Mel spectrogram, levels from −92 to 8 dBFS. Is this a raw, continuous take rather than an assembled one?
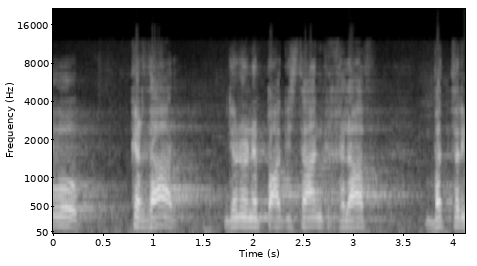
yes; 0 cuts

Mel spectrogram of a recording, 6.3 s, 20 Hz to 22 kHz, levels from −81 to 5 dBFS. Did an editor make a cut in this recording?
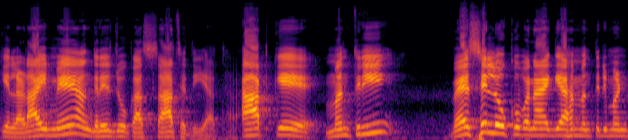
yes; 1 cut; at 2.4 s

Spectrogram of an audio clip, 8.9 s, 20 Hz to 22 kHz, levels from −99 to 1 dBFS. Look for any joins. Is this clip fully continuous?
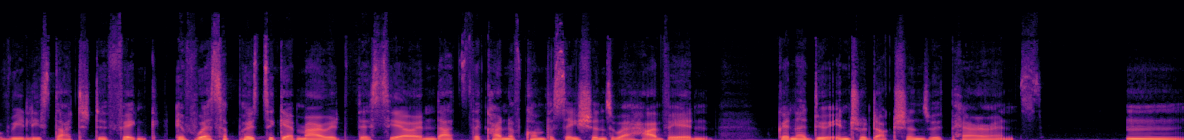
no; 1 cut; at 1.2 s

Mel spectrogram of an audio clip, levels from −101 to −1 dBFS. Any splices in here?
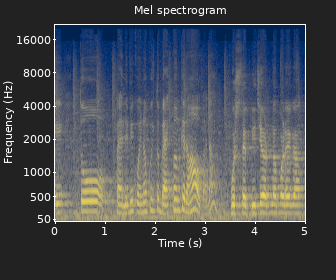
yes; 1 cut; at 3.3 s

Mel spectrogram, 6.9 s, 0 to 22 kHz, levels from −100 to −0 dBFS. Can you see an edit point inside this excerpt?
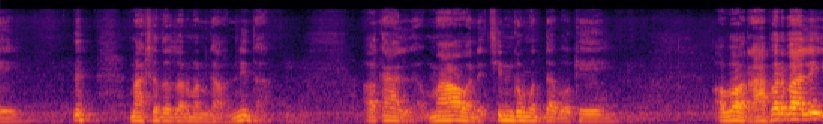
no; 0 cuts

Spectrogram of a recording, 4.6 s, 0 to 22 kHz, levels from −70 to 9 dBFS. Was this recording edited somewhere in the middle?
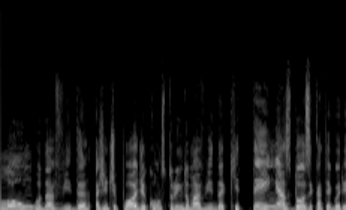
no; 0 cuts

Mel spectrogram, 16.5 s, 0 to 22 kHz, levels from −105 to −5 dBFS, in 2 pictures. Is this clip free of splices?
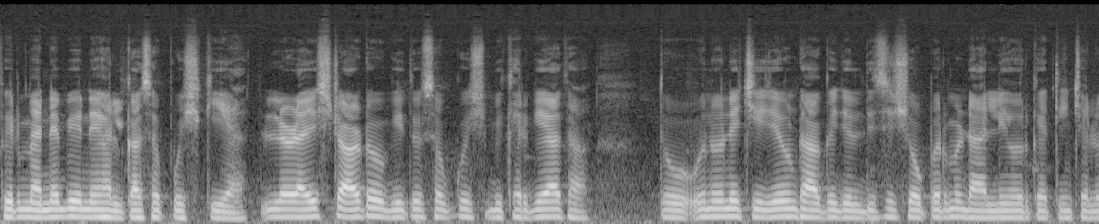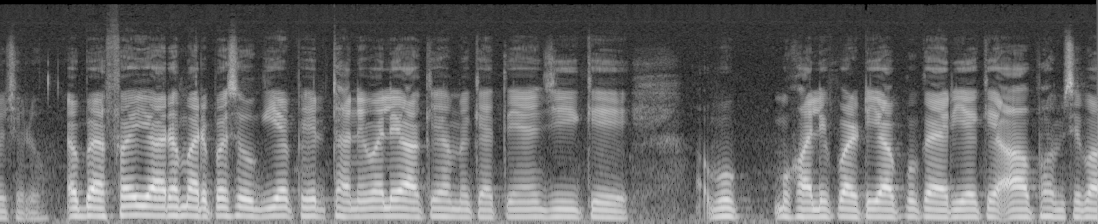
no; 2 cuts; at 1.9 s, 8.6 s

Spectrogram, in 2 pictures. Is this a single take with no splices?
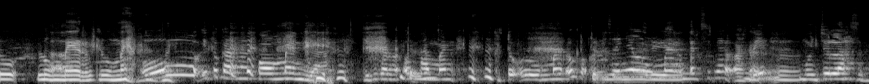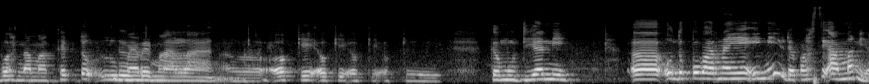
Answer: yes; 0 cuts

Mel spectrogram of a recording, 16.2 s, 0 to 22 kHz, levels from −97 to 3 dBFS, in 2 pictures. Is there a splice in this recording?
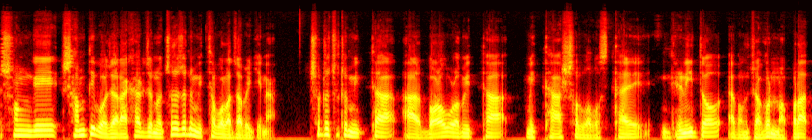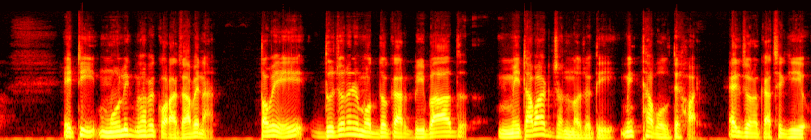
no; 0 cuts

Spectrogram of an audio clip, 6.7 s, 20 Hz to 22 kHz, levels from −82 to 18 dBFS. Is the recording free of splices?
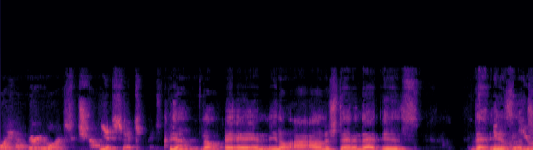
no; 1 cut; at 2.0 s

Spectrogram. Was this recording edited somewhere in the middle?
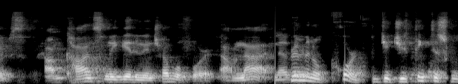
yes; 1 cut; at 2.8 s

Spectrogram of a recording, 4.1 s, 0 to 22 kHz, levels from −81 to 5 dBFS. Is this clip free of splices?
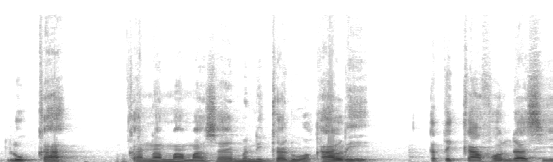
no; 1 cut; at 3.1 s

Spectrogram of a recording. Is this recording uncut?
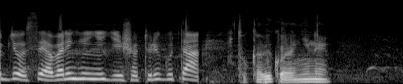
no; 1 cut; at 2.0 s

